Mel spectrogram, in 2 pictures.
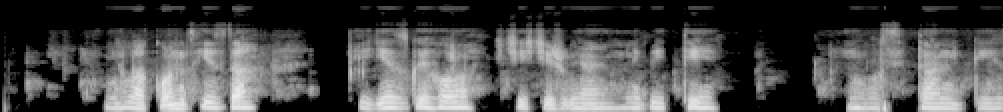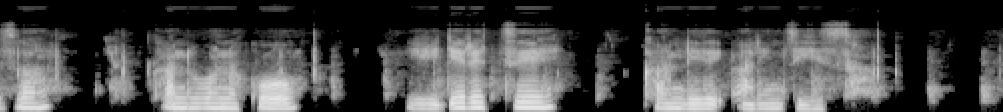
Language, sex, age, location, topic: Kinyarwanda, female, 50+, Kigali, finance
